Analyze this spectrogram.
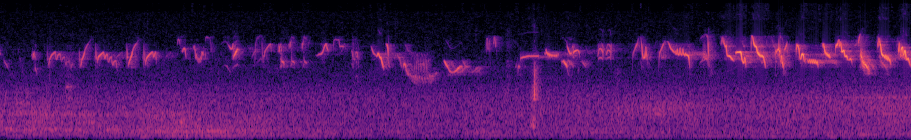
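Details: High, twittering notes of a warbling white-eye, soft and scattered at first, then building into a loud, rapid jumble of squeaky, zigzag phrases toward the end.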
